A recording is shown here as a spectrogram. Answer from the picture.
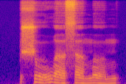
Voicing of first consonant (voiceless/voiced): voiceless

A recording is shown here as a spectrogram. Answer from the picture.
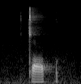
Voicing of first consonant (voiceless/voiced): voiceless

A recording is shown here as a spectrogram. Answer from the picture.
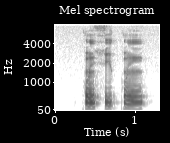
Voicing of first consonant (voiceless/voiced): voiceless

